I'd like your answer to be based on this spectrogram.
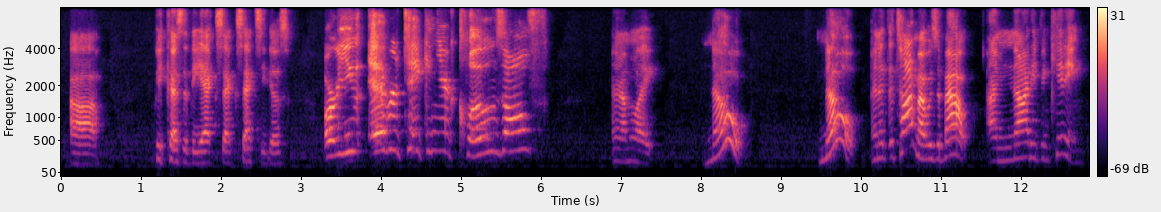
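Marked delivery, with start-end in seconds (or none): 3.3-6.1 high, loud drawn-out mock heckle; slowish, raised-pitch drunk taunt; drunk heckler. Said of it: "the town drunk". 8.1-10.0 high-pitched mock-offended retort; retold indignant refusal. Retelling her answer to heckler.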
